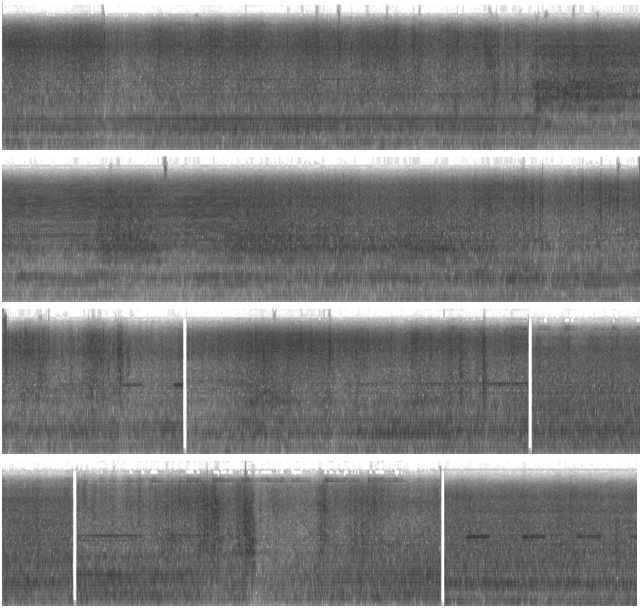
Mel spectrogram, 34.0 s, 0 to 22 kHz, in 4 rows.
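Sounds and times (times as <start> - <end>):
mulcher rotor grinding wood: 0.0 - 31.6
loader engine and hydraulics: 0.0 - 33.9.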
